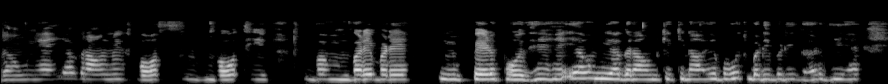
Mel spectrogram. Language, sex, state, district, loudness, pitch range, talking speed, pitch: Hindi, female, Bihar, Saran, -19 LUFS, 225-240 Hz, 155 wpm, 230 Hz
